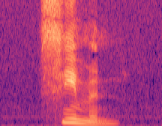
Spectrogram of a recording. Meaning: A sticky, milky fluid produced in male reproductive organs that contains the reproductive cells
- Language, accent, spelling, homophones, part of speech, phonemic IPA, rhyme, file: English, US, semen, seaman, noun, /ˈsiːmən/, -iːmən, En-us-semen.ogg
